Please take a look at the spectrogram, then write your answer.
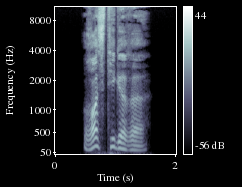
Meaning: inflection of rostig: 1. strong/mixed nominative/accusative feminine singular comparative degree 2. strong nominative/accusative plural comparative degree
- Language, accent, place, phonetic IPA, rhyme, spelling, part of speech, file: German, Germany, Berlin, [ˈʁɔstɪɡəʁə], -ɔstɪɡəʁə, rostigere, adjective, De-rostigere.ogg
